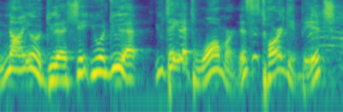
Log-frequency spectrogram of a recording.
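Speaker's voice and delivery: high, indignant retort, hammed up; mock scolding. Acted scolding of woman in Target.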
